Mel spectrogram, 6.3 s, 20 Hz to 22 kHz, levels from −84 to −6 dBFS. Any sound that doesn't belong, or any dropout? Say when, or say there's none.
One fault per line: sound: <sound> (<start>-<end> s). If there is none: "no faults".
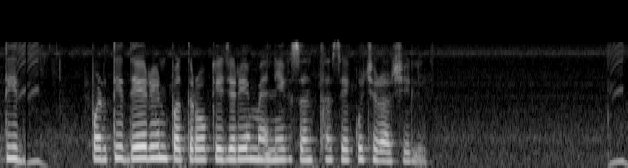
no faults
